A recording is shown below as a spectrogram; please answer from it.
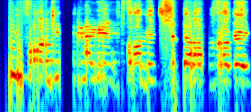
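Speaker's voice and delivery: high-pitched imitation of yelling sergeants, held back in volume; mock angry yelling. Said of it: "they're yelling at me".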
